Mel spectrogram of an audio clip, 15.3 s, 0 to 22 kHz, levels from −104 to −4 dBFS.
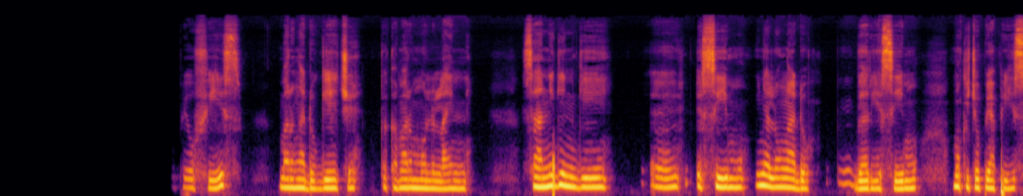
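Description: From 8.29 to 8.32 s, just before "ka in", a corrupt frame decoded: one damaged compressed frame misplaces energy, giving a short chirp, squeak, blip or burst of noise, a brief spectrogram smear and waveform spike.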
